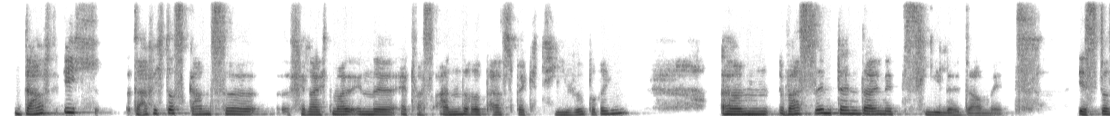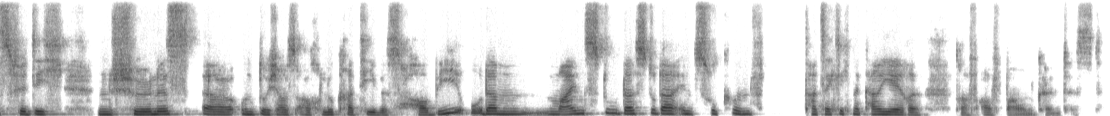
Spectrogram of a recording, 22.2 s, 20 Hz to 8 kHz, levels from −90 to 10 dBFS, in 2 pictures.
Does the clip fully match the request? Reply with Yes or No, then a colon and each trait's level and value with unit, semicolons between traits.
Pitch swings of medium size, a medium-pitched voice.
Yes: average, 3.1 semitones; medium, 180 Hz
